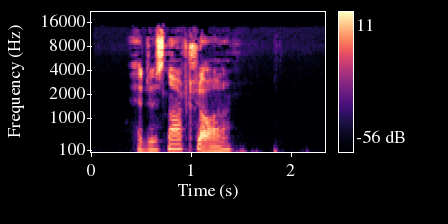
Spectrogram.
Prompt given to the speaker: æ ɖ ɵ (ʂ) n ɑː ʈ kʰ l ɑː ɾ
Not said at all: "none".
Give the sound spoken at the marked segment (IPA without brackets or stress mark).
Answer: s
